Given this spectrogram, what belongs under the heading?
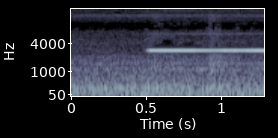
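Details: A steady, high-pitched electronic tone starts partway through as a Monsoon jet ventilator powers on during set-up with an endotracheal tube for histotripsy, demonstrated after a case with no gas flowing; an ordinary start-up beep.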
